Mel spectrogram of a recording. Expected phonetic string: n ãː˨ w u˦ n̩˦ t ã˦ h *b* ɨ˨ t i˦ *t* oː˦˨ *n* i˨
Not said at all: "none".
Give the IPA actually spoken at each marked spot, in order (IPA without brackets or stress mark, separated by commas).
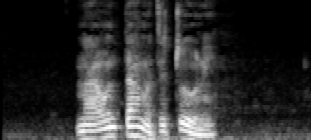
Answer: m, t, n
